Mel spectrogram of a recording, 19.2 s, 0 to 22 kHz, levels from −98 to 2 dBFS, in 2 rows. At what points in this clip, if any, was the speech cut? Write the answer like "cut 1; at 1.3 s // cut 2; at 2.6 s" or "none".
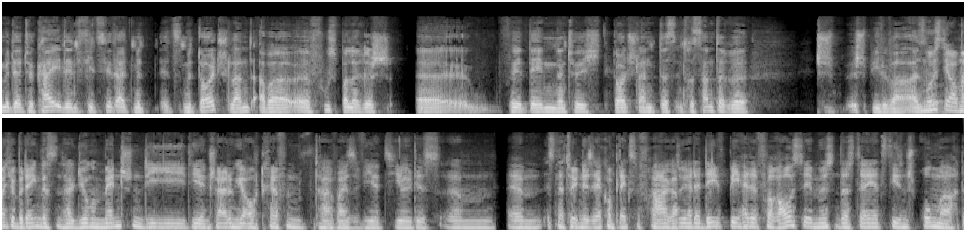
cut 1; at 12.7 s // cut 2; at 14.6 s // cut 3; at 16.4 s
